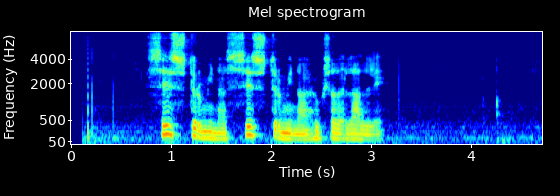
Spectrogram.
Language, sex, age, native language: Icelandic, male, 40-49, Icelandic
